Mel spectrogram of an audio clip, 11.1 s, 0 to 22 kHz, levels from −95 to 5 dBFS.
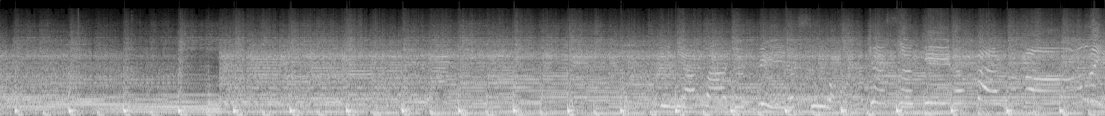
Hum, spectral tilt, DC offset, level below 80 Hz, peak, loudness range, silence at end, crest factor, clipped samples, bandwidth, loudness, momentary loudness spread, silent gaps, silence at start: none; -6.5 dB/octave; under 0.1%; -22 dBFS; 0 dBFS; 2 LU; 0 s; 12 dB; 0.3%; 12 kHz; -12 LUFS; 3 LU; none; 0 s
